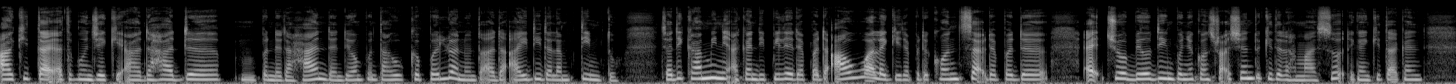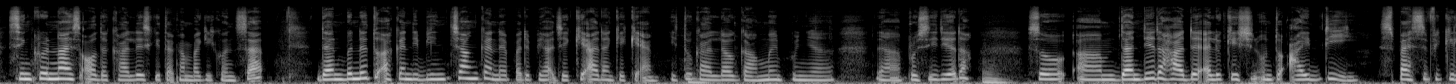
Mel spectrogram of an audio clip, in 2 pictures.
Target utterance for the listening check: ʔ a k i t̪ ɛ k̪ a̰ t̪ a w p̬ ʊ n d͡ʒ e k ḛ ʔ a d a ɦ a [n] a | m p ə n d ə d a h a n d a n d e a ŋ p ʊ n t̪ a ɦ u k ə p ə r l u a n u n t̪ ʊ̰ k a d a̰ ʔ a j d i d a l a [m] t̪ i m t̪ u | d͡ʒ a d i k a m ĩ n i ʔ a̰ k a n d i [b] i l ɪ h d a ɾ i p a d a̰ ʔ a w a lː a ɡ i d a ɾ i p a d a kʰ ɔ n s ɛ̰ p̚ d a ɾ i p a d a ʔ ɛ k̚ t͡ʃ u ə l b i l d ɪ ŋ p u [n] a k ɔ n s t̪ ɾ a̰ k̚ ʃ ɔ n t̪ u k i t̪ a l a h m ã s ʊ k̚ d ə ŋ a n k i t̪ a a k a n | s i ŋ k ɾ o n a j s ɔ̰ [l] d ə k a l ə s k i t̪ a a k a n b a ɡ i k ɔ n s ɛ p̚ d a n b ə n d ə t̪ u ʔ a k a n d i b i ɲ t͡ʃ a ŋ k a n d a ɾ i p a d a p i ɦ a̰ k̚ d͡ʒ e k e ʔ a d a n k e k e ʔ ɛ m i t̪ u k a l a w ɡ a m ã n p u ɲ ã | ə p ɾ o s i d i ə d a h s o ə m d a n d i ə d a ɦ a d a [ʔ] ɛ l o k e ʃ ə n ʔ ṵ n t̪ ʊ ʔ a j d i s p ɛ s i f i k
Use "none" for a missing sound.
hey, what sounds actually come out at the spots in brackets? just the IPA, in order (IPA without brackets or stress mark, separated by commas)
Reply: d, m, p, ɲ, l, ʔ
